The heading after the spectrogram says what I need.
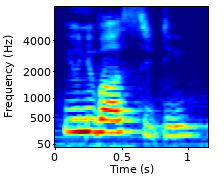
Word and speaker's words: university: sentence there is a university and you know you is pawel later okay you is purple later but we pronounce this word this later this bubble later as consonant sound you University okay University and you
